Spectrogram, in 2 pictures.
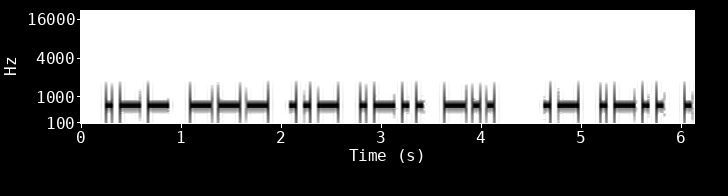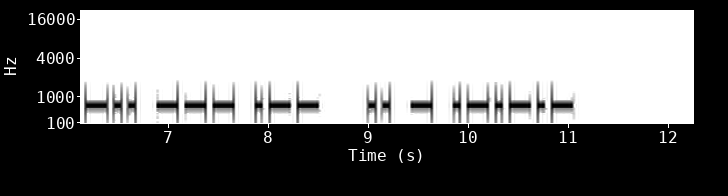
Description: Morse code, heard as a keyed tone, about 17 wpm, 700 Hz. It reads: WOULD ALLOW IT.
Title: Sentences from Top 700 Words 17wpm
